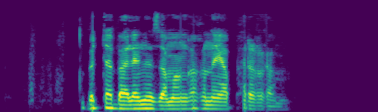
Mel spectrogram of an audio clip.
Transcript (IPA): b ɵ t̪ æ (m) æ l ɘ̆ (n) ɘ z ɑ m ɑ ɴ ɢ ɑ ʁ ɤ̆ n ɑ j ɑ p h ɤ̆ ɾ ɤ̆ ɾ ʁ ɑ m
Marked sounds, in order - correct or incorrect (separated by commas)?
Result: incorrect, correct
